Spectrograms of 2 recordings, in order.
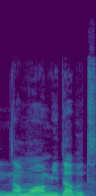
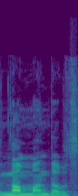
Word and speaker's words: Namo Amida Butsu: We come to the Jodo Shinshu temple, and then we recite, say, Namo Amida Butsu, Namo Amida Butsu. Or more casual pronunciation is Nammanda Butsu, Nammanda Butsu. Same thing, kind of different pronunciation.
